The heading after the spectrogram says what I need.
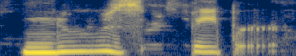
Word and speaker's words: newspaper: better to say new newspaper newspaper yes and yes okay now observe it's it's not actually the sound of s it's the sound of Z as well so newspaper newspaper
